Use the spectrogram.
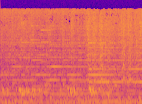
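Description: Soft, low pigeon cooing rolls along steadily in a continuous murmur, several burbling coos overlapping with no one speaking.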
